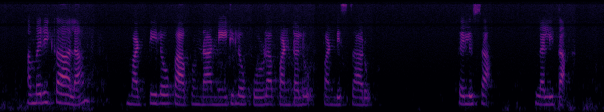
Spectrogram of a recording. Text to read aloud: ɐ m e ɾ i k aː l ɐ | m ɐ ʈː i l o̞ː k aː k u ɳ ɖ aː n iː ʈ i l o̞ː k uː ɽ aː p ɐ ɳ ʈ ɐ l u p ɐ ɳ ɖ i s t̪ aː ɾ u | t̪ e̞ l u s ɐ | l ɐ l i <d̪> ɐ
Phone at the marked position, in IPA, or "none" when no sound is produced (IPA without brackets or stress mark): t̪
